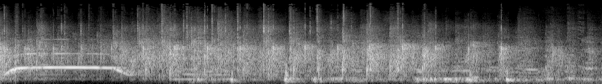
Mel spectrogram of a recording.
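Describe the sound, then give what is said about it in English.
An audience breaks into a sustained round of applause, dense rapid clapping filling the whole stretch at steady loudness, with a brief whistle-like tone near the start and some crowd voices mixed in. “Thank you for a round of applause.”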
